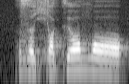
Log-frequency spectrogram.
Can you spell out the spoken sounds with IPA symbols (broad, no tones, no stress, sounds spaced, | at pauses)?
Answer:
z ə ç ɒ kʲ ɔ v ɔ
